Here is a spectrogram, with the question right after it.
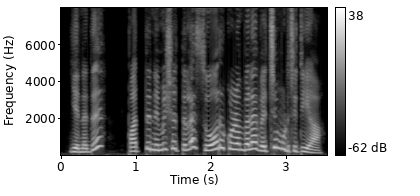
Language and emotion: Tamil, surprised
